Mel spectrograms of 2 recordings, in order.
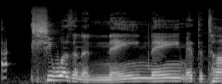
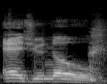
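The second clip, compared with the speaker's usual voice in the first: condescending tone. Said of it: "in a very condescending way".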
